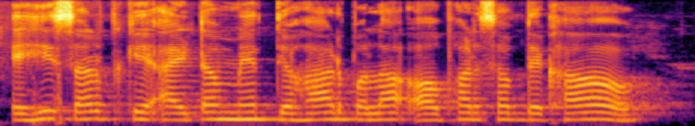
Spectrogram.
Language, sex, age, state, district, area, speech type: Maithili, male, 18-30, Bihar, Darbhanga, rural, read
